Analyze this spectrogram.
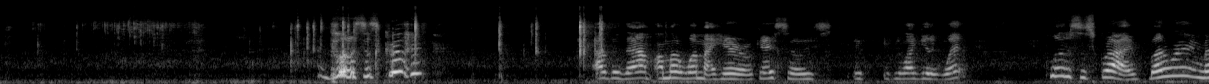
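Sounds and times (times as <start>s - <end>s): water trickling and dripping: 0.0s - 4.3s.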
